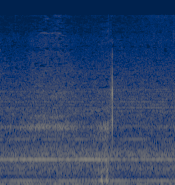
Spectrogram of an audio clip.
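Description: Quiet, steady electrical hum of the room, with one faint click about one and a half seconds in as the metal differential parts are handled.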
